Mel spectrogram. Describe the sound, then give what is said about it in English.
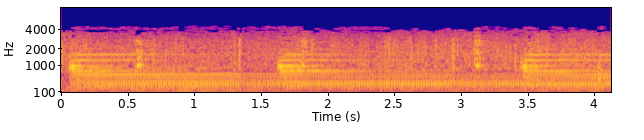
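A clock chimes steadily, its ringing tones repeating every second or so and sustaining under a faint hum, moderately loud with no voices. “You let the clock scare you.”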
